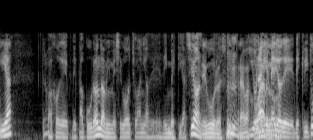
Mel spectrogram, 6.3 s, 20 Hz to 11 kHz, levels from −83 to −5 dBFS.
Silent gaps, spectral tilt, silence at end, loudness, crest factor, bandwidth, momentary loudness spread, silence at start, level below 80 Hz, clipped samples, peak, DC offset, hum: none; -11.5 dB/octave; 0 s; -21 LUFS; 18 dB; 5.2 kHz; 14 LU; 0 s; -44 dBFS; under 0.1%; -2 dBFS; under 0.1%; none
